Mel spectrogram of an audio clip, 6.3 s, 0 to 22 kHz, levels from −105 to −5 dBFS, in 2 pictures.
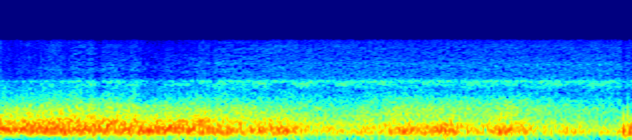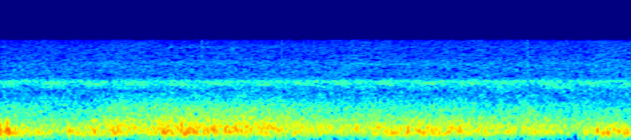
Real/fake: real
